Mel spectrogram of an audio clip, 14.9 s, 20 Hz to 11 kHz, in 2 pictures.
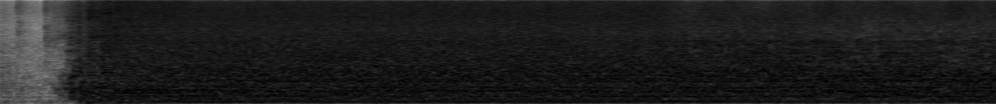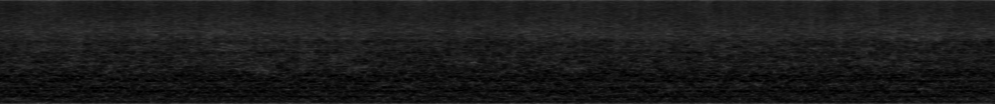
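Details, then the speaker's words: Free Craftsman mower model 917.388113, which had a fuel problem and would not stay running, now running after fuel work once the spark plug wire was reconnected: it catches quickly and runs steady and even with no misses, sounding healthy. "I'd say that's a fix wow yeah it helps if you uh okay yeah it helps if you put the spark plug wire"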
